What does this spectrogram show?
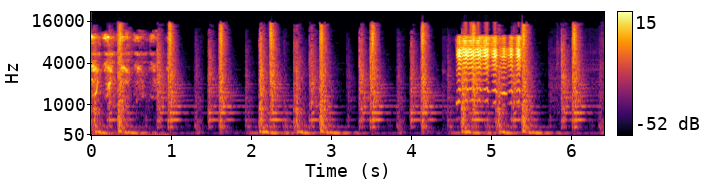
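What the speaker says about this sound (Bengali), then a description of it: "বাহ কি সুন্দর ছাগল, পুরো বিদেশিদের মতো" Goats bleat repeatedly at close range, a series of loud, wavering cries in quick succession, one longer and higher call standing out near the end.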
